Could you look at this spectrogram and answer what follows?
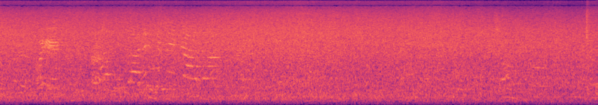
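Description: Niagara Falls roars as a dense, unbroken wash of falling water and spray, loud and steady throughout with no breaks.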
